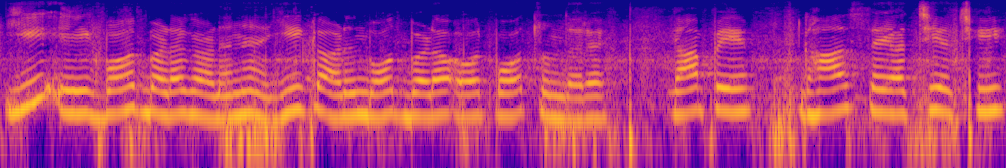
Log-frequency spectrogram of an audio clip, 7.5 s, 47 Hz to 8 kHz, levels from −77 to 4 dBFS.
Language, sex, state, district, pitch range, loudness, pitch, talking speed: Hindi, female, Rajasthan, Jaipur, 230-265 Hz, -14 LUFS, 245 Hz, 160 wpm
